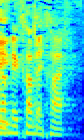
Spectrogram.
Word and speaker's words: Kamehameha: Kameja, muy apropiado. – De los gritos de uno de las de los trucos, creo recordar que tenía el sí, Kamehameha. Sí. – Con K-M-E-H-A, se escribe. – K-M-E-H-A.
